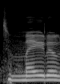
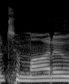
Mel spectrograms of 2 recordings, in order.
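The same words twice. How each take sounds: First: "tomato" said as to-MAY-to; "tomato" with the American ay vowel /tʰəmeɪtoʊ/; tomato with long a. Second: "tomato" said as to-MAH-to; "tomato" with the British ah vowel /tʰəmɑtoʊ/; tomato with broad a. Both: Shown as a demonstration. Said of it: "It's like tomato".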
